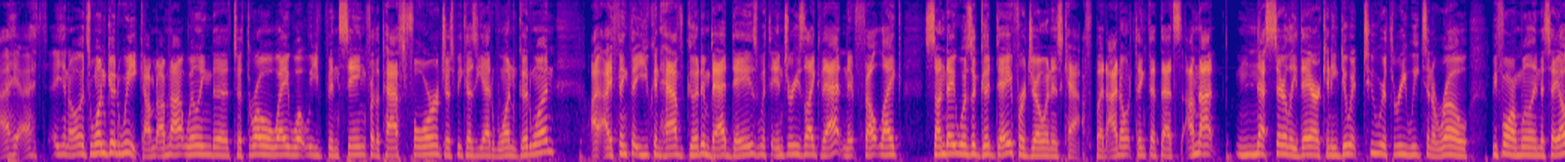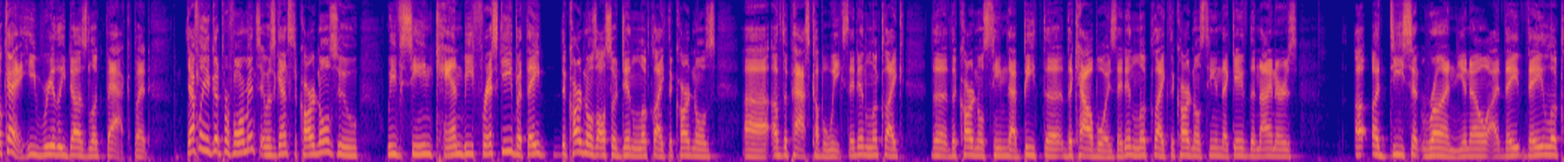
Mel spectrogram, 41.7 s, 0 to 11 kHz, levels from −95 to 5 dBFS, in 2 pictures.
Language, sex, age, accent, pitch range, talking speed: English, male, 20-39, American, 140-170 Hz, 230 wpm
